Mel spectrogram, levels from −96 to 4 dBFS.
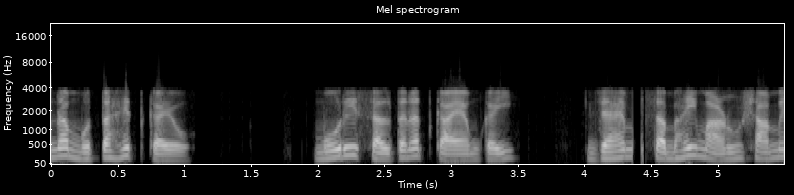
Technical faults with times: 4.36-4.46 packet loss filled with silence

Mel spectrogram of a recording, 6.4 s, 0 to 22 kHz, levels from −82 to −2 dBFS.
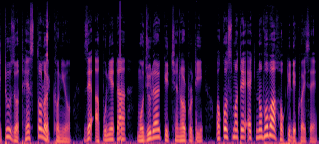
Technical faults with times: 0.92-0.95 corrupt frame decoded
2.38-2.45 corrupt frame decoded
3.91 corrupt frame decoded

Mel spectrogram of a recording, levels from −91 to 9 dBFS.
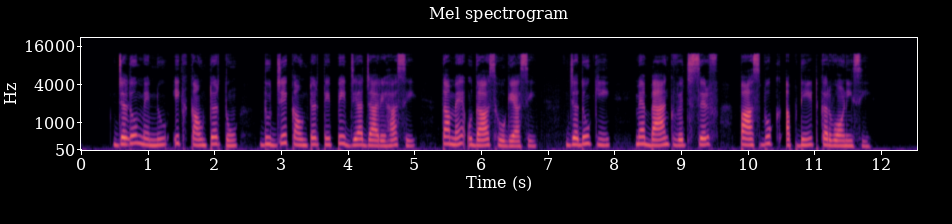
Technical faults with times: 0.65-0.71 short concealed packet loss
5.83-7.33 low bit depth without dither
8.53-8.57 short concealed packet loss

